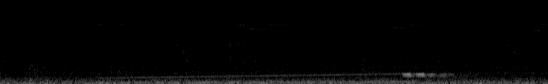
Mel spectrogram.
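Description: An electronic tone rises slowly in pitch, then ends with a chime.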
